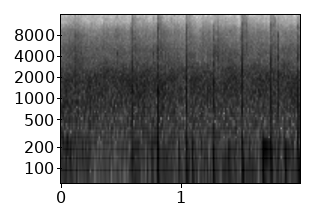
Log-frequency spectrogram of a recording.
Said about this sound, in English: Can we give them a round of applause, because that was so impressive?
